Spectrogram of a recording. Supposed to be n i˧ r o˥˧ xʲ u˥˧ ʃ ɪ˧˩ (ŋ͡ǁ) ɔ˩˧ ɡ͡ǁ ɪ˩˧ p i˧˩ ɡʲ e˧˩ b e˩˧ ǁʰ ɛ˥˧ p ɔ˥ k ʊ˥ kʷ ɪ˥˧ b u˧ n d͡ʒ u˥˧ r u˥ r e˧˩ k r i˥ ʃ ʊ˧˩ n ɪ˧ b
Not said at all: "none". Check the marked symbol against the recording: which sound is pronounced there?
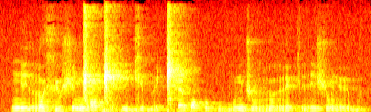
ŋ͡ǁ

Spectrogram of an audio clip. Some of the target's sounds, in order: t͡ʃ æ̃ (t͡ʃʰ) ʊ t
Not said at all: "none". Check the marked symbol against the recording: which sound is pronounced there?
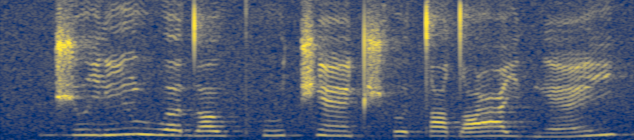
t͡ʃʰ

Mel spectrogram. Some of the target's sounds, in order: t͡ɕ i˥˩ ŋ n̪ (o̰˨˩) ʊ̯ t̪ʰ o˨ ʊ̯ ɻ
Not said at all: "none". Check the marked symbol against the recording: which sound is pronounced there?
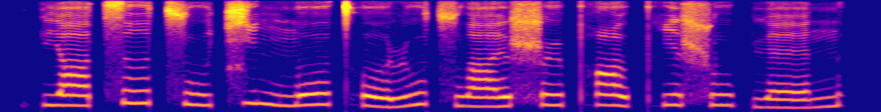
o˥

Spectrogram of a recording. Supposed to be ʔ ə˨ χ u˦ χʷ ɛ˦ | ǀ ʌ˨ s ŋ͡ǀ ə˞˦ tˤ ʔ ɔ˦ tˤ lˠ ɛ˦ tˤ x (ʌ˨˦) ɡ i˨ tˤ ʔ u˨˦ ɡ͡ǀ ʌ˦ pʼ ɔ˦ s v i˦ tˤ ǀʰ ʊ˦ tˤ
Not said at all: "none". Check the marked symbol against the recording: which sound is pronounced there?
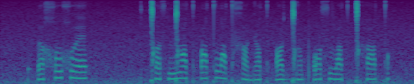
ʌ˨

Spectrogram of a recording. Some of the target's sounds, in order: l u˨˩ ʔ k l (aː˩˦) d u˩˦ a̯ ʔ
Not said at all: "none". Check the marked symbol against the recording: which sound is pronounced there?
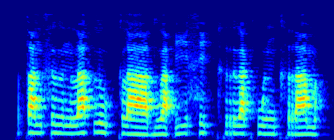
aː˩˦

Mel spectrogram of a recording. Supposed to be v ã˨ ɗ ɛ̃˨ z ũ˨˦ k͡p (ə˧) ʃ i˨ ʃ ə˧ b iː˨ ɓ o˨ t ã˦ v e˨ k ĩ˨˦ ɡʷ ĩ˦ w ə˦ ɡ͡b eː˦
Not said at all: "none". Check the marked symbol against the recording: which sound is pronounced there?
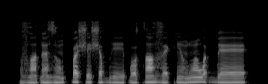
ə˧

